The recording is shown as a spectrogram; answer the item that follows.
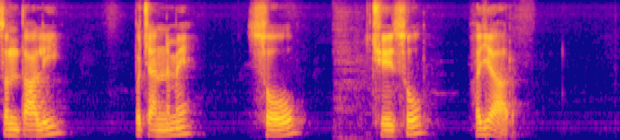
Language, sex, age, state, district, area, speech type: Punjabi, male, 45-60, Punjab, Fatehgarh Sahib, rural, spontaneous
